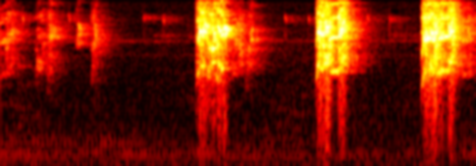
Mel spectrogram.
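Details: Male lovebird singing as a bird-luring recording: faint high twitters give way to three loud, harsh, screechy squawks about a second apart.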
